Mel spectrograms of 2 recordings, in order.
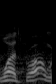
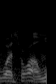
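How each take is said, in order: First: Louder upset players' shout; mock holler. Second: Said in the usual way. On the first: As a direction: throw it back as an upset player. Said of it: "players really upset and they're hollering". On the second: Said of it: "they're hollering".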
